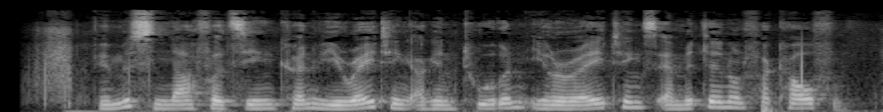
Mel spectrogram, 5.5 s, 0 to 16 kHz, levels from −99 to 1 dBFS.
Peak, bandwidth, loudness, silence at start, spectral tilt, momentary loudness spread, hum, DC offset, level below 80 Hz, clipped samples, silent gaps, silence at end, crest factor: -10 dBFS; 11.5 kHz; -29 LUFS; 0.2 s; -4 dB/octave; 9 LU; none; under 0.1%; -56 dBFS; under 0.1%; none; 0.25 s; 20 dB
